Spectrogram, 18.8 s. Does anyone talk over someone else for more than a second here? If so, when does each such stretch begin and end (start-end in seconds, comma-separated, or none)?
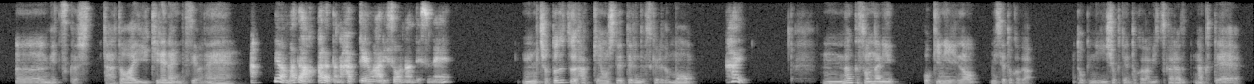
none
